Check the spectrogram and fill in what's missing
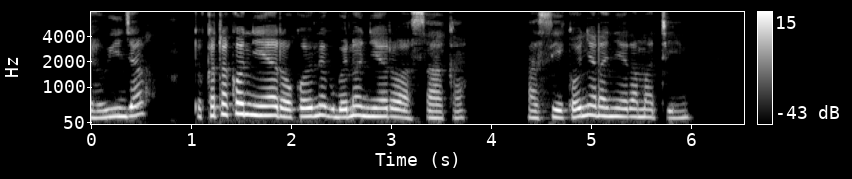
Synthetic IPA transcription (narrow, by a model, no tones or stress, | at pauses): awiɲd͡ʒa | tɔkatakɔɲɪɛɾɔkɔɾneɡubɛnɔɲɪɛɾɔasakaː | sɪkɔoɲɛɾaɲɛɾamatiŋ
